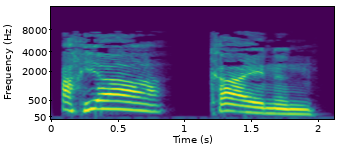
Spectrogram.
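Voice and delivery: high, drawn 'oh yes', dropping away; feigned innocence. A narrator's reading. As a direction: needle him with mock innocence. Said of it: "Renly lächelte unschuldig". (gespielt unschuldig, mit hoher Stimme)

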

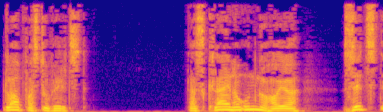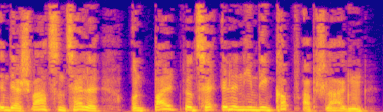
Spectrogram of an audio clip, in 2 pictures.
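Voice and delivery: high woman's voice, cold spite; vindictive sister. A narrator's reading. Sister foretells the dwarf's beheading, vindictive. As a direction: gloat over the coming execution in a high female voice.

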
